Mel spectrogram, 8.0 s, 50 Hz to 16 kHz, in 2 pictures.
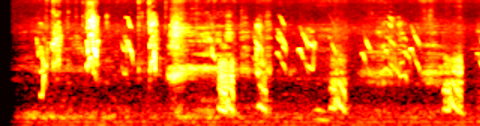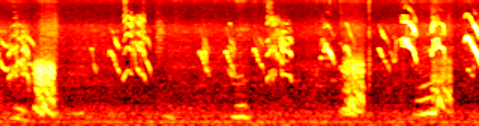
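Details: Black francolin chicks fighting, recorded 18 July 2024: a dense scramble of high, sharp chirps and rising and falling squeaky notes, with some harsher clucking bursts, against a steady low hum.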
